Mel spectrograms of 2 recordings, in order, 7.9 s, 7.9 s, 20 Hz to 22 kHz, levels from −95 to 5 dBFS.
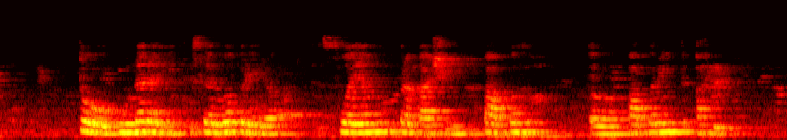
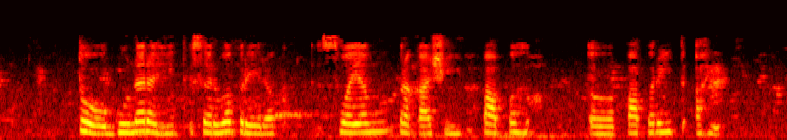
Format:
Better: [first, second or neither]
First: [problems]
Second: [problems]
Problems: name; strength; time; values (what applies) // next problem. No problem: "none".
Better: second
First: room echo; dies away in 0.7 s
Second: none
